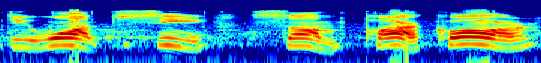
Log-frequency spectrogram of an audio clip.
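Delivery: loud, slow, drawn-out words; slow showy announcement. Real, not acted. Gamer offering viewers parkour, slow showy announcement. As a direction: announce each word slowly and loudly. Hyped second take to viewers.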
